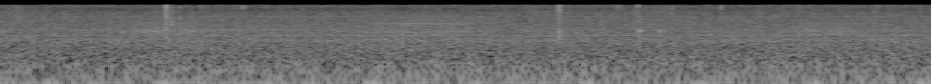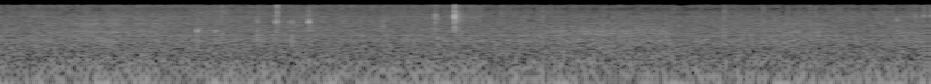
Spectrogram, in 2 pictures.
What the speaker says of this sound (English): Sounds like it's raining outside as well.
